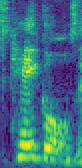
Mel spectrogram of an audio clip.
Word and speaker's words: Kegels: And it's more than I pronounced it Kegels. She's like, it's Kegels. It rhymes with bagels.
